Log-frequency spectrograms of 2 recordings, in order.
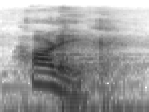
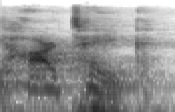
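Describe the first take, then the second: First: The T sound in heart is dropped. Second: The T sound in heart is clearly pronounced. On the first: The speaker calls it right. "I say heartache" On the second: The speaker calls it wrong. "I don't say the T, I don't say heartache"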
